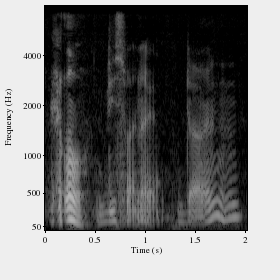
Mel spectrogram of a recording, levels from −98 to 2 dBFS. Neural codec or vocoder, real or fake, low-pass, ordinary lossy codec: codec, 16 kHz in and 24 kHz out, 2.2 kbps, FireRedTTS-2 codec; fake; 7.2 kHz; none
